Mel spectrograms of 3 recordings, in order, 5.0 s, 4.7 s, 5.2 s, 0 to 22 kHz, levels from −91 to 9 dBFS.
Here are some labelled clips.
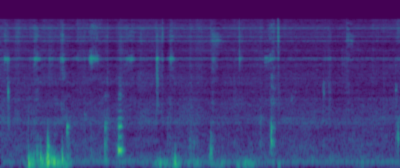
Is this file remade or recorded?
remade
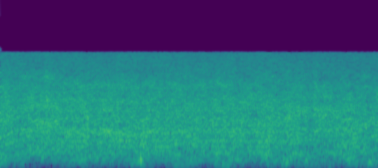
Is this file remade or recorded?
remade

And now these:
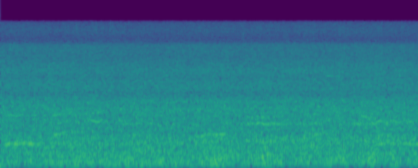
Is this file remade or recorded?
recorded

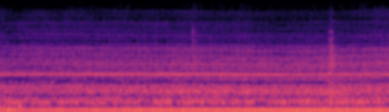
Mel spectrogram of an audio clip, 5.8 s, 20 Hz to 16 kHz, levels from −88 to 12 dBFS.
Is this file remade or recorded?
recorded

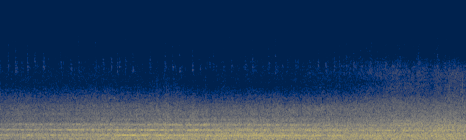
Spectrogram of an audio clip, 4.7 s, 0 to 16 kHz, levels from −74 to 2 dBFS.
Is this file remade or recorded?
recorded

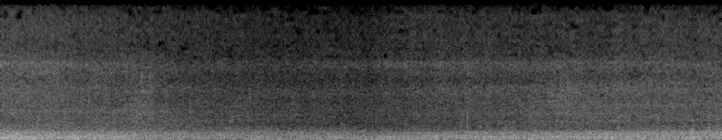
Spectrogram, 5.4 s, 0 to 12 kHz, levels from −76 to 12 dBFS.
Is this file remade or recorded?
remade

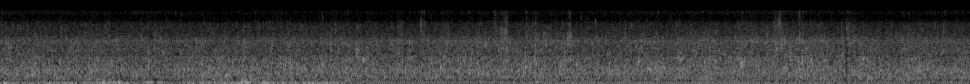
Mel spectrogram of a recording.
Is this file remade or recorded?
recorded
